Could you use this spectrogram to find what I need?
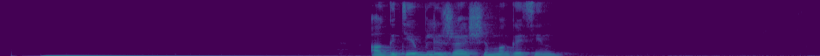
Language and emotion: Russian, neutral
